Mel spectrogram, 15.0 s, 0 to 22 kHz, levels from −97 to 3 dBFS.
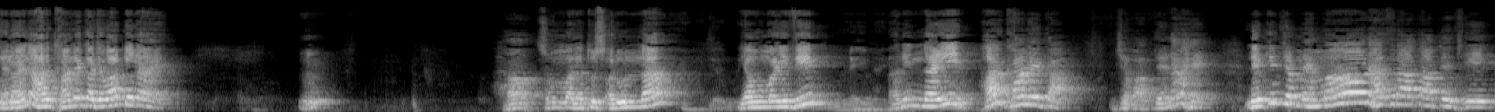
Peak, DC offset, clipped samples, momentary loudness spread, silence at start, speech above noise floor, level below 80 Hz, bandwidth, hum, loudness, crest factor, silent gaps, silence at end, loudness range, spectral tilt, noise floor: -4 dBFS; under 0.1%; under 0.1%; 17 LU; 0 s; 54 dB; -64 dBFS; 15 kHz; none; -19 LUFS; 18 dB; none; 0 s; 14 LU; -7 dB/octave; -72 dBFS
